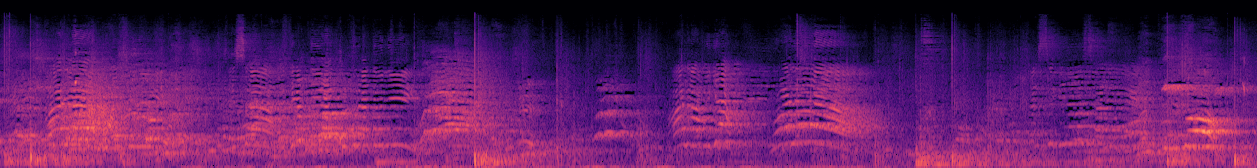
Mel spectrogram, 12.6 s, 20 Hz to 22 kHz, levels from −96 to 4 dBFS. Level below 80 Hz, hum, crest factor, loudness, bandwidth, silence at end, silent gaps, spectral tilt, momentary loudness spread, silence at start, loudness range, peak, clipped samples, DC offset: -50 dBFS; none; 26 dB; -31 LUFS; 16.5 kHz; 0 s; none; -4.5 dB/octave; 16 LU; 0 s; 7 LU; -8 dBFS; under 0.1%; under 0.1%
